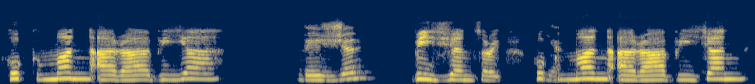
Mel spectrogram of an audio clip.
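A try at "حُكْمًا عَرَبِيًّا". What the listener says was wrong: Ra is still 2 seconds. It should be 1 second. Arabijan. Arabijan. Hukman Arabijan.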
